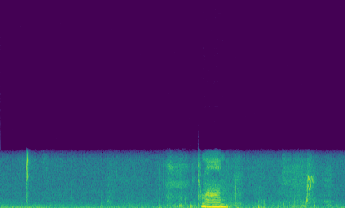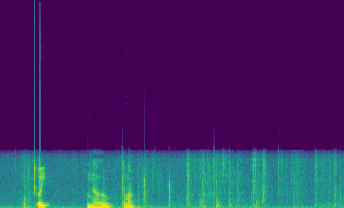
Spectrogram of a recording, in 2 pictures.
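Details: A few short, dry, hacking bursts from Koshka, a cat, amid quiet room noise; brief coughing fit, owner judges it not productive; nose clear, eyes bright afterward; non-productive cough.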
